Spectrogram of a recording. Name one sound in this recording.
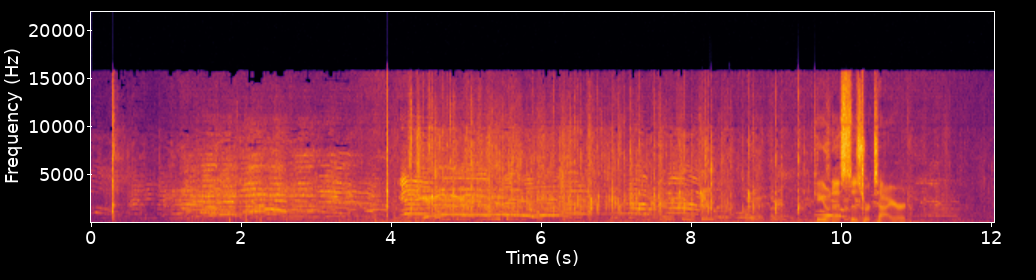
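A crowd cheers loudly.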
